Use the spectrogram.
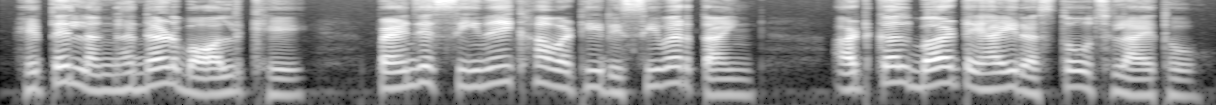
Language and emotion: Sindhi, neutral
